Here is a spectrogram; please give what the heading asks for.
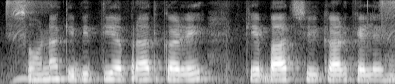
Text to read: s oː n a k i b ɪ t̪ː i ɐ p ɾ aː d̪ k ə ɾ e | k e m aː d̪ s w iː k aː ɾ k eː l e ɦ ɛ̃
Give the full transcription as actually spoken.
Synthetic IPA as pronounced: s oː n a k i b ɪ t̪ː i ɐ p ɾ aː d̪ k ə ɾ e | k e b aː d̪ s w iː k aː ɾ k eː l e ɦ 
